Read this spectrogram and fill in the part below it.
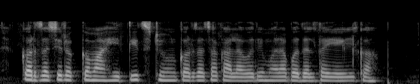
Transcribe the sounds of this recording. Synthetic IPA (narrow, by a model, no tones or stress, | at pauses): kəɾd͡zat͡ɕiɾəkːəmaɦit̪iːt͡sʈʰeuːnkəɾd͡zat͡sakalaʋəd̪ʱiːməlabəd̪əlt̪ajeiːlka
